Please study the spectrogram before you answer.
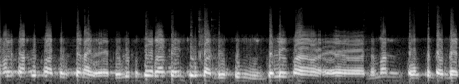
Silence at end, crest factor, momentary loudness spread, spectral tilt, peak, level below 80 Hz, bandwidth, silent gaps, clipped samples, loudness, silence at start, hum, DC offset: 0 s; 10 dB; 4 LU; -4.5 dB/octave; 0 dBFS; -50 dBFS; 8.6 kHz; none; 0.4%; -11 LUFS; 0 s; none; under 0.1%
